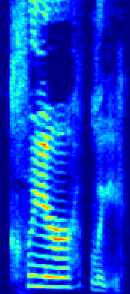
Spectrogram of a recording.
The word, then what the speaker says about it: clearly: So first of all, clear is the part we stress. So we say clearly. Clear is louder and longer.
